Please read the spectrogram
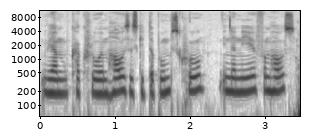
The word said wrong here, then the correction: Plumpsklo: Ein Plumpsklo, genau so spricht man das aus.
